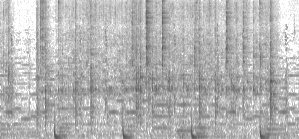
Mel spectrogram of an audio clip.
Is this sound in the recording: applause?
no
